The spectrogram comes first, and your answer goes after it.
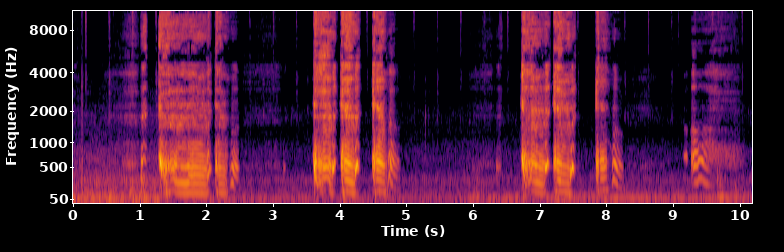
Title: tiktok cough comp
